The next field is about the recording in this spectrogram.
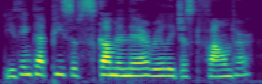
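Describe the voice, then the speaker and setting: A woman's voice: medium pitch, steady tone, fairly quick, no room sound, pitched above the performer's own voice, natural voice. Woman voicing a concerned female detective.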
